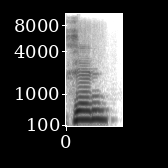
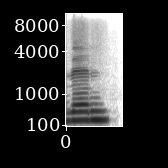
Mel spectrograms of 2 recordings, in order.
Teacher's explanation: اس میں ز پریشر سیٹی کے ساتھ، ذال بغیر سیٹی کے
